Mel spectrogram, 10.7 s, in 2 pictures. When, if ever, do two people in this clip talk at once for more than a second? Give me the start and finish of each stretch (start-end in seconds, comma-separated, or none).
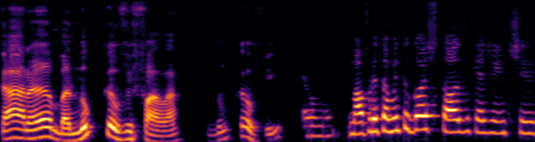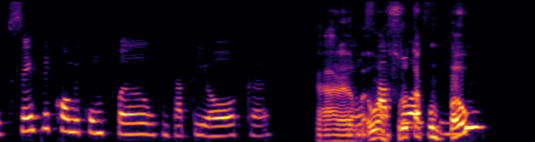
8.8-10.1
